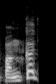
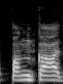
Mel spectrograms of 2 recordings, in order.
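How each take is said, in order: First: The second syllable has a short 'a' vowel. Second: The second syllable has a long 'aa' vowel. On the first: The speaker calls it right. "का पे मात्रा मुझे नहीं लगाना है" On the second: The speaker calls it wrong. "के से का, ए से आ का मात्रा"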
